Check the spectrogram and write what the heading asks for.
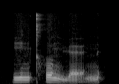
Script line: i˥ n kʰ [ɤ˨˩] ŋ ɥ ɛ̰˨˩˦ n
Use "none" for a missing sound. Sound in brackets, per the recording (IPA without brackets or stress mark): ɤ˥˩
